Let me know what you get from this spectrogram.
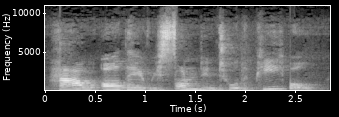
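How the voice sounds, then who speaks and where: A young woman, an acting coach, teaching in a loud, projecting and direct way on a live stream. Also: fairly high pitch, moderate pace, roomy sound.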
